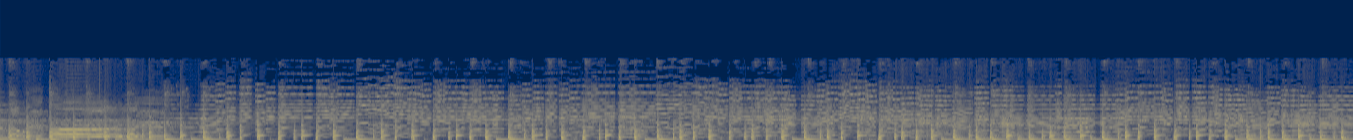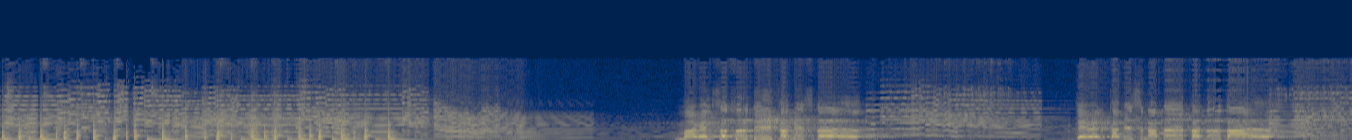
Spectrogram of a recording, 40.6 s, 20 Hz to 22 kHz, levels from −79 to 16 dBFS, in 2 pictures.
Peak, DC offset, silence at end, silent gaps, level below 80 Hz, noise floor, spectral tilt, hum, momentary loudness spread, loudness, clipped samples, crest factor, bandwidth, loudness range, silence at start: 0 dBFS; 0.2%; 0 s; none; -50 dBFS; -48 dBFS; -3.5 dB/octave; none; 9 LU; -19 LUFS; under 0.1%; 20 dB; 13 kHz; 5 LU; 0 s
